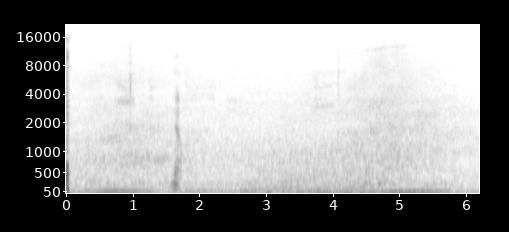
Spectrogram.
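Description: Street ambience of road traffic, a steady low rumble, with a brief voice about a second and a half in.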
